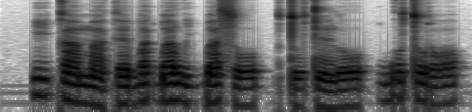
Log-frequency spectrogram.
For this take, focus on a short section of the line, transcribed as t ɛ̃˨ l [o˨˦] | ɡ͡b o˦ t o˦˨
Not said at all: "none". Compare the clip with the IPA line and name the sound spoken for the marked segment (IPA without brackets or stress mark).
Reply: o˨˦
